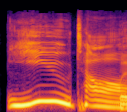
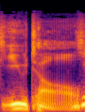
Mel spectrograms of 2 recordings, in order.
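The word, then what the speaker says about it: Eutaw: We don't spell it the right way. It's E-U-T-A-W. – Yep. Utah. – But it's Utah.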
